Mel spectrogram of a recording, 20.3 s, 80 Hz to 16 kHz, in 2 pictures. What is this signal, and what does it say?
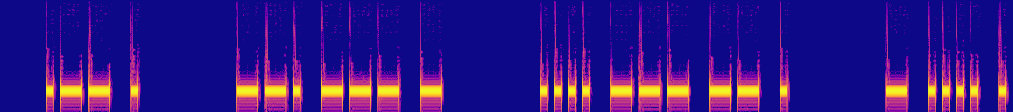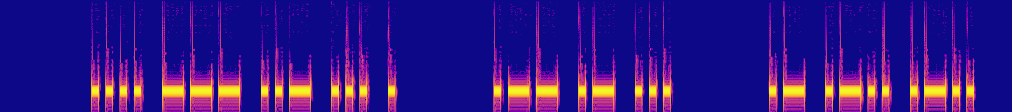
Morse code, heard as a keyed tone, about 17 wpm, 700 Hz. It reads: WE GOT HOME THE HOUSE WAS ALL
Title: 2x Word-Spacing - Sentences from Top 500 Words - 17wpm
